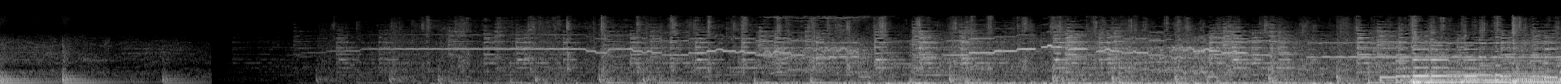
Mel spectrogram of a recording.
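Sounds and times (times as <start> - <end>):
busy outdoor noise: 0.0 - 15.5
clip-clop of horse hooves: 3.0 - 15.5
horse whinnying: 7.3 - 13.6.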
